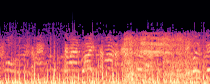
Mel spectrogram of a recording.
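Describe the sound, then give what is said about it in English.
A horse's hooves gallop in a quick, steady beat that grows rougher and noisier as the animal rides off, with excited voices calling out over the clatter. “Get on your horse quickly. Go. Come on. Go.”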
